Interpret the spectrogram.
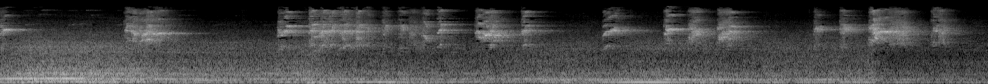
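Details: African lovebirds giving bursts of shrill, high chirps and squawks in clusters every second or two, with a steady low hum running underneath throughout.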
